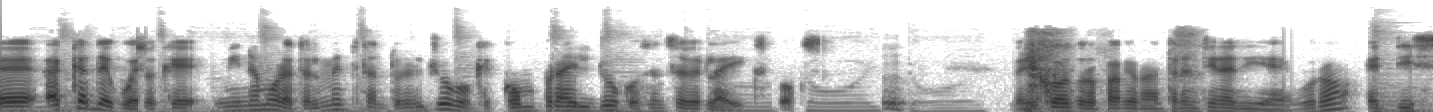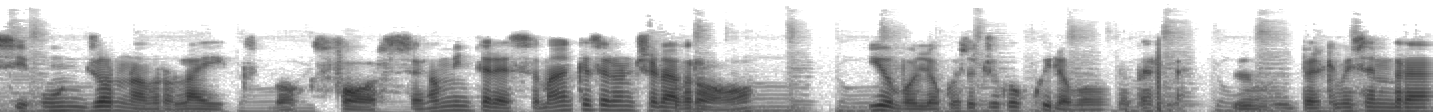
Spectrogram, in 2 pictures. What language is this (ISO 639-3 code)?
ita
